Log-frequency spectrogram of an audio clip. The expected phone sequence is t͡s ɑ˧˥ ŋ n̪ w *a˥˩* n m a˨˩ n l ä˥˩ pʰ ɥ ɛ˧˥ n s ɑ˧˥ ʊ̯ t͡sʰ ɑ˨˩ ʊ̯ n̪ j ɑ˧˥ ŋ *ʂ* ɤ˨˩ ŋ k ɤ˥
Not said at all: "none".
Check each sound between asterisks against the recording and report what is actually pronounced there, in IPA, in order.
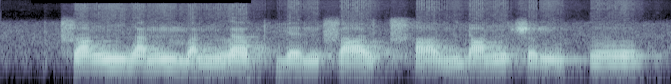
a˧˥, ʂ

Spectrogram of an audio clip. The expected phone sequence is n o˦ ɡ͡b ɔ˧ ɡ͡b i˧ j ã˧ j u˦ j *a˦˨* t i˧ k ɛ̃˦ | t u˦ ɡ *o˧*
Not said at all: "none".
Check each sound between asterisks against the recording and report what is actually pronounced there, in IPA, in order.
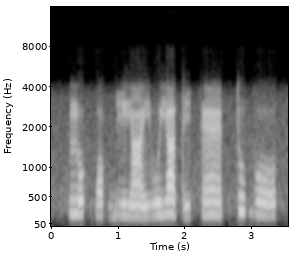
a˦˨, o˧

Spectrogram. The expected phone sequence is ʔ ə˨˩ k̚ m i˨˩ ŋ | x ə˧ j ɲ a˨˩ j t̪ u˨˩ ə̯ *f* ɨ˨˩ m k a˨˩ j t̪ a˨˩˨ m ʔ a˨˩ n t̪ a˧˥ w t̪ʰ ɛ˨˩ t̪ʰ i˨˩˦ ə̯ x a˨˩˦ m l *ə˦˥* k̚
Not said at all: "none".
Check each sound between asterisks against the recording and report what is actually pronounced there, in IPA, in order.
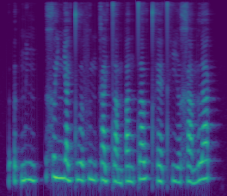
f, a˦˥

